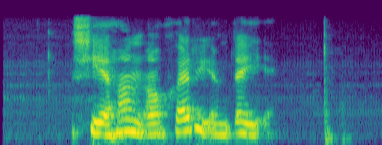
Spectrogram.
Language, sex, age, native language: Icelandic, female, 60-69, Icelandic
